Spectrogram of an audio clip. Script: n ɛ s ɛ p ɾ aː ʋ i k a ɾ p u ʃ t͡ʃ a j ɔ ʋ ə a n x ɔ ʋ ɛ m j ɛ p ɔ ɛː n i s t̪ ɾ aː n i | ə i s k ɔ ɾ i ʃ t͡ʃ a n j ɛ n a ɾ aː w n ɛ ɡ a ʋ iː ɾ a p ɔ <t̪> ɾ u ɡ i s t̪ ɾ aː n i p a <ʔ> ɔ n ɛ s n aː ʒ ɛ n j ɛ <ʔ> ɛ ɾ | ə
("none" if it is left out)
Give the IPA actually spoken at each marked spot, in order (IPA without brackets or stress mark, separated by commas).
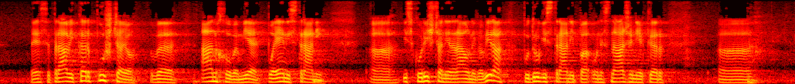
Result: d̪, ʔ, k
